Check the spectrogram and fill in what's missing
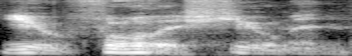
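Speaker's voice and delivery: voice dropped way down, deep and low. Voicing what he says, translated, in a deep voice. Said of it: "in this deep voice".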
